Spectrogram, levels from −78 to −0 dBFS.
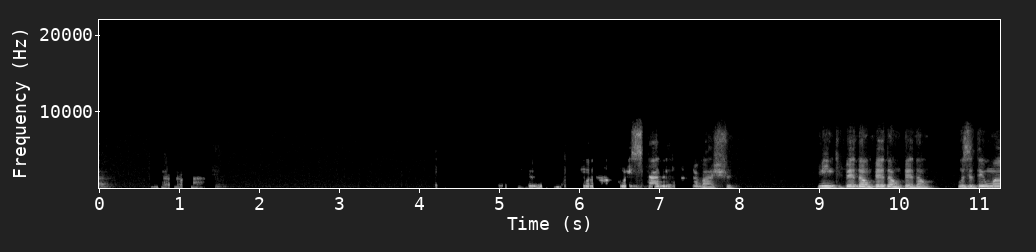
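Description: From 0 to 0.17 s and 0.64 to 1.54 s a faint second voice sits some 20 dB under the speech. This is the other side's voice leaking through, likely residual loudspeaker echo, and shows as weak extra harmonic traces on a spectrogram. Fainter scraps return at 4.19 to 4.25, 4.98 to 5.11, 6.73 to 6.82 and 7.2 s. At 4.25 to 4.84 s the background is gated by the echo canceller: the room sound drops by up to about 31 dB, a near-empty gap in the waveform. From 5.12 to 7.51 s the speech is suppressed in double talk, dipping deeply in pieces, likely from the canceller ducking both sides, visible as chopped, hollowed-out speech energy.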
